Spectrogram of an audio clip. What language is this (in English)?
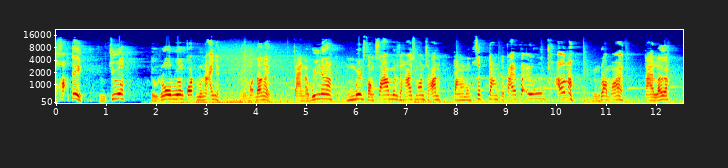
Vietnamese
